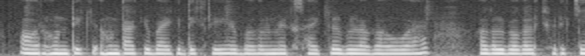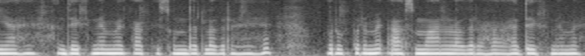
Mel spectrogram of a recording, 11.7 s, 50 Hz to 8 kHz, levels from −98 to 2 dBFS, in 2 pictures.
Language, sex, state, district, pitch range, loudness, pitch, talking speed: Hindi, female, Bihar, Darbhanga, 200-205 Hz, -12 LUFS, 200 Hz, 185 wpm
